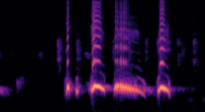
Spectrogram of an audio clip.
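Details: Spotted dove kept as a decoy for trapping wild doves with a traditional trap enclosure, cooing: a faint soft note, then a loud burst of short throaty coos and one long, drawn-out, slightly falling coo, ending in a final sharp coo.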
